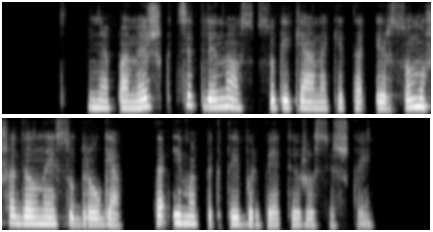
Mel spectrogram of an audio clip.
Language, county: Lithuanian, Utena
